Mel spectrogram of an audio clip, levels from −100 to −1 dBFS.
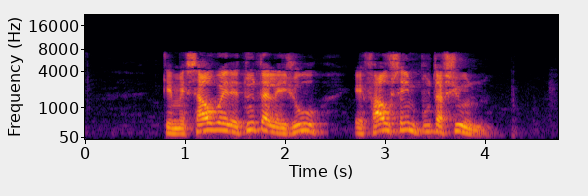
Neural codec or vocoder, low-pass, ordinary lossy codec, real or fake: none; 7.2 kHz; AAC, 48 kbps; real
